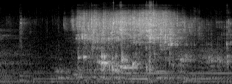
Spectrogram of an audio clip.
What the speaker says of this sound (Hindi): तो अब हम इसमें डालते हैं पानी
